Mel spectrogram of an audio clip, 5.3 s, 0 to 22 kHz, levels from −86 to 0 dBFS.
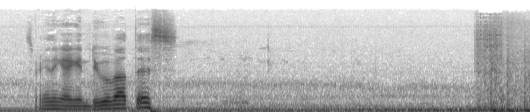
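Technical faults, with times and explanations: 1.62 s, gap between stream segments: the time stamps of two consecutive stream segments fail to meet, so the player fills the space between them with about 12 ms of silence. The sound stops abruptly and resumes with hard edges, a brief dropout where no audio is actually lost.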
